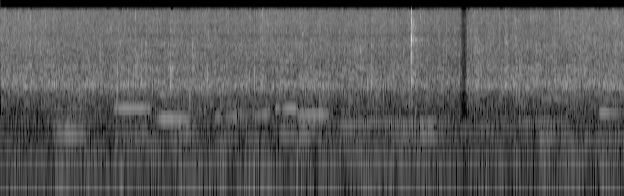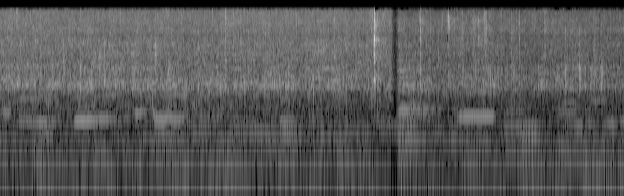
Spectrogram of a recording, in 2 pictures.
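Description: Food sizzling on a hot cast-iron sizzler plate as sauce is spooned over it, a steady hiss. Two sharp clicks come about three seconds in and near the end.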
